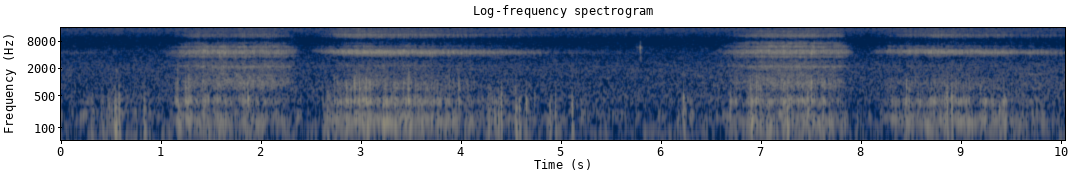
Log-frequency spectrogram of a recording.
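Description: A sleeping Golden Retriever snores in slow, raspy breaths with a faint whistling tone, each cycle about five seconds.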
